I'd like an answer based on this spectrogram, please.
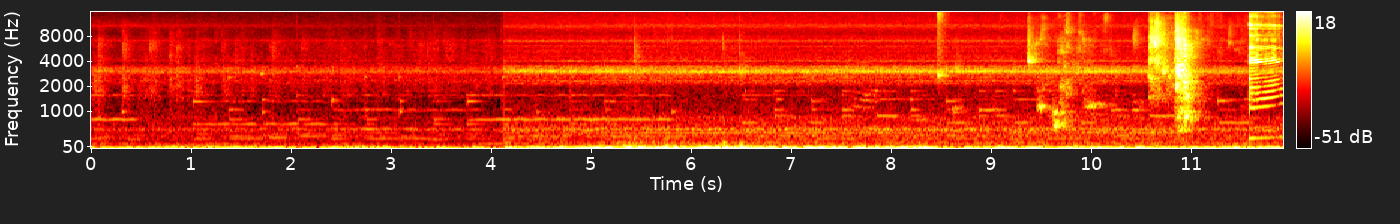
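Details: Background music plays with some talking and a few sharp bright sound effects near the end; no animal voice stands out.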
